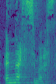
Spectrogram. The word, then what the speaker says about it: Onesimus: Onesimus.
